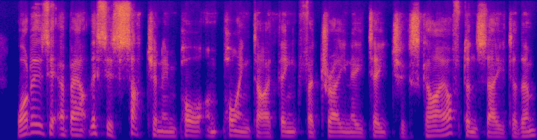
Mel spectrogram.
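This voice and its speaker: Recorded with a dry, close sound and no echo, a man with a plain, everyday voice speaks at a moderate pace and a fairly low pitch with ordinary pitch variation. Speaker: podcast host. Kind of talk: interview chat.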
